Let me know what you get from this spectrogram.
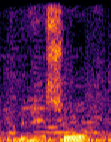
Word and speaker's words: Blessure: Es el 7 pulgadas compartido entre los y las bilbotarras Blessure, como se pronuncia en francés, y los madrileños, bueno, los vascos, medio madrileños afincados en Madrid, Golpe de Gracia.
